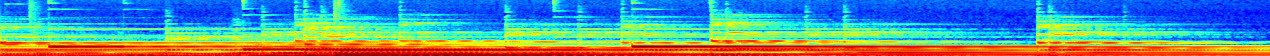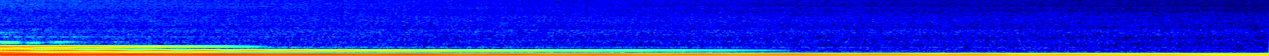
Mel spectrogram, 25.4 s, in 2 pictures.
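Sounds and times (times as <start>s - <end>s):
pentatonic bells: 0.0s - 18.8s.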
